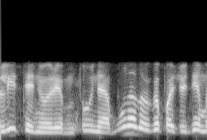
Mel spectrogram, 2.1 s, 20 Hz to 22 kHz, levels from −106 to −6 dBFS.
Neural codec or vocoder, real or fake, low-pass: none; real; 3.6 kHz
